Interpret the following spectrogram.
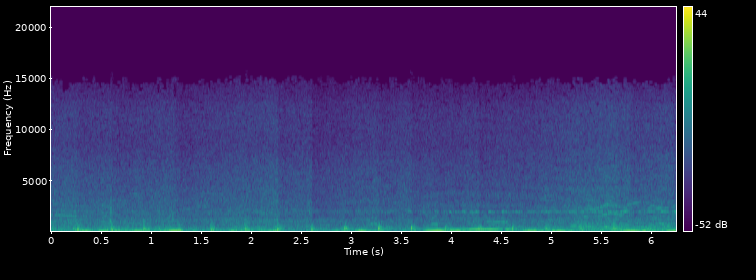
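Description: Rushing, splashing water around a river-rapids raft as it rides over the ride's metal conveyor ramp. Repeated low rumbling pulses and knocks come from the raft running across the conveyor.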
